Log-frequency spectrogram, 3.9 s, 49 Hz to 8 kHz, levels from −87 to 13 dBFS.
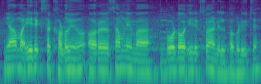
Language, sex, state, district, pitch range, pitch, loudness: Hindi, male, Uttarakhand, Uttarkashi, 105-120 Hz, 115 Hz, -17 LUFS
